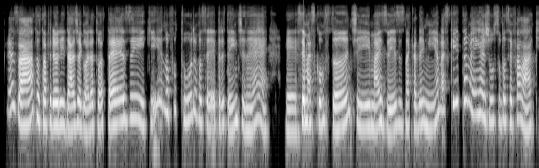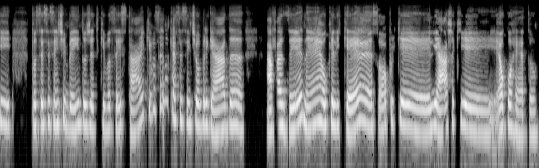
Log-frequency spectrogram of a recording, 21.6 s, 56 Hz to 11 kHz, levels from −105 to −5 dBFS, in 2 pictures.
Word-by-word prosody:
Exato, 275 Hz, -, +5 dB
a -, -, +2 dB
tua 225 Hz, -2 st, +2 dB
prioridade 220 Hz, -2 st, +4 dB
agora 195 Hz, -3 st, 0 dB
é -, -, +3 dB
a -, -, -9 dB
tua 205 Hz, -1 st, -1 dB
tese, 235 Hz, +5 st, +2 dB
e 255 Hz, -5 st, -2 dB
que 420 Hz, -, -5 dB
no 320 Hz, -4 st, -2 dB
futuro 300 Hz, -2 st, -5 dB
você 235 Hz, -2 st, -1 dB
pretende, 220 Hz, +2 st, -2 dB
né, 195 Hz, +3 st, -3 dB, 0.4 s
eh, 180 Hz, 0 st, 0 dB
ser 235 Hz, +7 st, +7 dB
mais 225 Hz, 0 st, 0 dB
constante 225 Hz, -, 0 dB
e 205 Hz, 0 st, 0 dB
mais 205 Hz, +3 st, 0 dB
vezes 195 Hz, +5 st, -1 dB
na 205 Hz, -, -2 dB
academia, 210 Hz, +3 st, -3 dB
mas -, -, -4 dB
que 440 Hz, +1 st, 0 dB
também 335 Hz, -10 st, -1 dB
é 285 Hz, -2 st, +1 dB
justo 245 Hz, 0 st, -5 dB
você 240 Hz, -1 st, -1 dB
falar 225 Hz, -5 st, 0 dB
que 225 Hz, -5 st, -3 dB, 0.4 s
você 210 Hz, +1 st, 0 dB
se 225 Hz, +2 st, -6 dB
sente 220 Hz, +1 st, -2 dB
bem 195 Hz, +2 st, -1 dB
do 215 Hz, -2 st, -1 dB
jeito 195 Hz, -2 st, -4 dB
que 200 Hz, -, -4 dB
você 195 Hz, +1 st, -6 dB
está, 195 Hz, -2 st, -4 dB
e 260 Hz, -, -4 dB
que 280 Hz, -, -9 dB
você 345 Hz, +3 st, -8 dB
não 465 Hz, -, -9 dB
quer 285 Hz, -10 st, -1 dB
se 250 Hz, -1 st, -6 dB
sentir 225 Hz, -1 st, -3 dB
obrigada 205 Hz, -1 st, 0 dB, 0.5 s
a 175 Hz, -, +7 dB
fazer, 210 Hz, +4 st, +3 dB
né. 225 Hz, +3 st, +1 dB
O 210 Hz, -, +3 dB
que 215 Hz, +2 st, -5 dB
ele 205 Hz, -2 st, +3 dB
quer 205 Hz, +4 st, +3 dB
só 210 Hz, -1 st, -3 dB
porque 225 Hz, 0 st, -5 dB
ele 190 Hz, -2 st, +2 dB
acha 185 Hz, +5 st, +3 dB
que 180 Hz, -6 st, -1 dB
é 180 Hz, -, +3 dB
o 190 Hz, -, +3 dB
correto. 165 Hz, -5 st, -2 dB
215 Hz, 180 wpm, -20 LUFS, 195-240 Hz, 0.5 s, ser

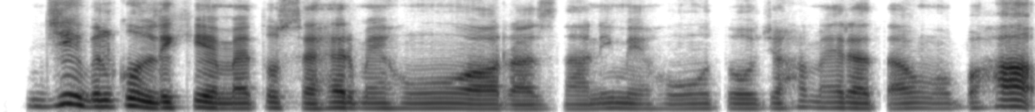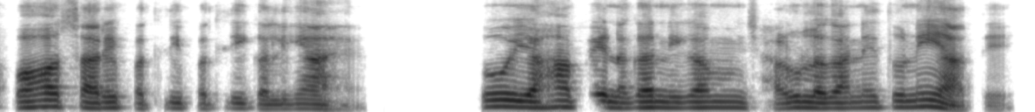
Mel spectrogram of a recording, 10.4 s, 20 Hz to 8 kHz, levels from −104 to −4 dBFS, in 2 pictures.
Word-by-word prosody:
जी, 210 Hz, +7 st, +3 dB
बिल्कुल 170 Hz, -2 st, +5 dB
देखिए 150 Hz, 0 st, +5 dB
मैं 130 Hz, 0 st, 0 dB
तो 145 Hz, +2 st, -4 dB
शहर 140 Hz, 0 st, 0 dB
में 135 Hz, -, -5 dB
हूँ 130 Hz, 0 st, -7 dB
और 120 Hz, 0 st, +2 dB
राजधानी 115 Hz, +2 st, -7 dB
में 130 Hz, -2 st, -6 dB
हूँ 120 Hz, +1 st, -11 dB
तो 125 Hz, -1 st, -6 dB
जहाँ 135 Hz, +5 st, -11 dB
मैं 140 Hz, -1 st, -7 dB
रहता 135 Hz, -2 st, -2 dB
हूँ 130 Hz, -1 st, -8 dB
वहाँ 175 Hz, -1 st, +6 dB
बहुत 170 Hz, +3 st, +3 dB
सारे 145 Hz, -2 st, +2 dB
पतली-पतली 135 Hz, -1 st, -11 dB
गलियाँ 120 Hz, 0 st, -2 dB
हैं। -, -, -21 dB, 0.6 s
तो 175 Hz, +1 st, +1 dB
यहाँ 165 Hz, 0 st, +3 dB
पे 165 Hz, -, +1 dB
नगर 150 Hz, +1 st, +1 dB
निगम 150 Hz, 0 st, -3 dB
झाड़ू 140 Hz, +1 st, -5 dB
लगाने 140 Hz, +1 st, 0 dB
तो 160 Hz, +1 st, -6 dB
नहीं 170 Hz, +1 st, +1 dB
आते। -, -, -2 dB
140 Hz, 190 wpm, -23 LUFS, 130-155 Hz, 0.6 s, वहाँ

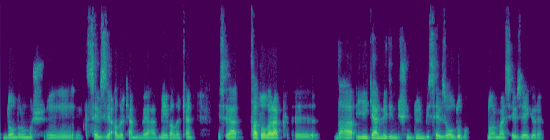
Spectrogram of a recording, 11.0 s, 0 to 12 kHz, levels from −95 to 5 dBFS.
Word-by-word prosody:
dondurulmuş, 95 Hz, 0 st, -1 dB
eee, 90 Hz, 0 st, -3 dB
k -, -, -14 dB
sebze 95 Hz, 0 st, +1 dB
alırken 95 Hz, 0 st, -2 dB
veya 85 Hz, 0 st, -3 dB
meyve 90 Hz, 0 st, -2 dB
alırken 95 Hz, +4 st, -3 dB, 0.5 s
mesela 100 Hz, -1 st, 0 dB
tat 125 Hz, 0 st, +6 dB
olarak, 125 Hz, 0 st, +6 dB, 0.2 s
ııı, 100 Hz, 0 st, -4 dB, 0.4 s
daha 110 Hz, +1 st, +3 dB
iyi 105 Hz, -1 st, +1 dB
gelmediğini 105 Hz, 0 st, +2 dB
düşündüğün 105 Hz, 0 st, -3 dB
bir 105 Hz, -, -2 dB
sebze 105 Hz, 0 st, 0 dB
oldu 100 Hz, -1 st, +2 dB
mu, -, -, -12 dB, 0.4 s
normal 95 Hz, +1 st, -1 dB
sebzeye 90 Hz, 0 st, -1 dB
göre? 85 Hz, -1 st, -6 dB
100 Hz, 125 wpm, -24 LUFS, 90-105 Hz, 0.5 s, tat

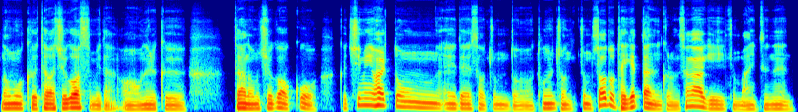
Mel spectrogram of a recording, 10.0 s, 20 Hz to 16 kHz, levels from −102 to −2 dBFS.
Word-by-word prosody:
너무 110 Hz, 0 st, +2 dB
그 105 Hz, -2 st, -1 dB
대화 110 Hz, 0 st, +4 dB
즐거웠습니다. 110 Hz, -6 st, +3 dB
어 90 Hz, -4 st, -4 dB
오늘 95 Hz, +2 st, -1 dB
그 90 Hz, -3 st, -4 dB, 0.6 s
대화 115 Hz, 0 st, +6 dB
너무 105 Hz, -1 st, +2 dB
즐거웠고 110 Hz, -3 st, -1 dB, 0.2 s
그 110 Hz, -, -10 dB
취미 180 Hz, -, -1 dB
활동에 135 Hz, -, +1 dB
대해서 105 Hz, -2 st, -3 dB
좀 100 Hz, -1 st, -7 dB
더 85 Hz, 0 st, -7 dB
돈을 110 Hz, 0 st, 0 dB
좀 100 Hz, -3 st, -4 dB
좀 110 Hz, -2 st, -2 dB
써도 175 Hz, -, +2 dB
되겠다는 110 Hz, -4 st, +3 dB
그런 85 Hz, -1 st, -6 dB
생각이 125 Hz, -, 0 dB
좀 90 Hz, -, -9 dB
많이 90 Hz, +2 st, -5 dB
드는 95 Hz, -1 st, -5 dB
105 Hz, 325 characters per minute, -24 LUFS, 95-120 Hz, 0.6 s, 대화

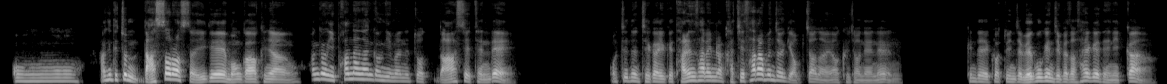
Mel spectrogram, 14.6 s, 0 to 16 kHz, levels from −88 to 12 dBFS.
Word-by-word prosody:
어. 145 Hz, 0 st, -6 dB, 0.2 s
아 195 Hz, -, -3 dB
근데 205 Hz, -1 st, -1 dB
좀 195 Hz, -7 st, +3 dB
낯설었어요. 205 Hz, -, +6 dB
이게 150 Hz, +5 st, +5 dB
뭔가 115 Hz, +1 st, +3 dB
그냥 115 Hz, -2 st, -3 dB
환경이 220 Hz, -4 st, +1 dB
편한 230 Hz, +3 st, +1 dB
환경이면은 170 Hz, -9 st, -3 dB
또 120 Hz, -1 st, -8 dB
나았을 135 Hz, +2 st, -2 dB
텐데 110 Hz, -1 st, -1 dB, 1.2 s
어쨌든 155 Hz, -2 st, -5 dB
제가 135 Hz, 0 st, -2 dB
이렇게 125 Hz, +1 st, -3 dB
다른 165 Hz, +7 st, +1 dB
사람이랑 170 Hz, -3 st, 0 dB
같이 155 Hz, -, -5 dB
살아본 215 Hz, +1 st, +3 dB
적이 170 Hz, -3 st, -4 dB
없잖아요 105 Hz, -4 st, -8 dB
그전에는. 90 Hz, -3 st, -11 dB, 0.8 s
근데 135 Hz, -3 st, -6 dB
그것도 130 Hz, -, -7 dB
인제 120 Hz, -1 st, -2 dB
외국인 155 Hz, +8 st, +3 dB
집에서 120 Hz, -3 st, -3 dB
살게 155 Hz, +3 st, 0 dB
되니까 95 Hz, -, -3 dB
145 Hz, 325 characters per minute, -22 LUFS, 115-170 Hz, 1.2 s, 낯설었어요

